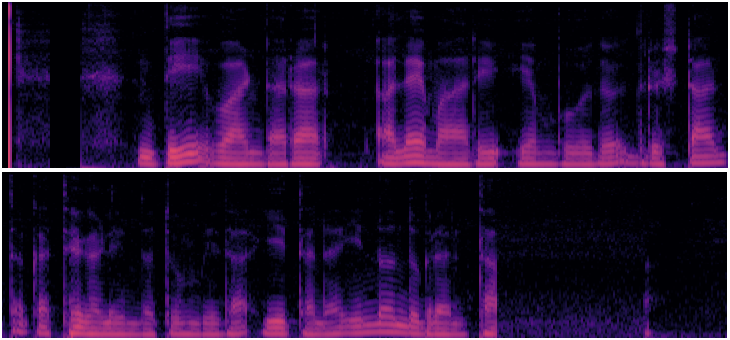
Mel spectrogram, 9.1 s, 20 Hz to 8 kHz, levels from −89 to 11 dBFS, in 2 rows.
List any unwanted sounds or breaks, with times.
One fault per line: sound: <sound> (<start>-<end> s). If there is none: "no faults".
no faults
